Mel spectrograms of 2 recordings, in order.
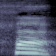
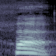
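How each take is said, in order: First: The tongue tip touches the teeth, th-like. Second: The tongue tip touches the teeth, th-like.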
